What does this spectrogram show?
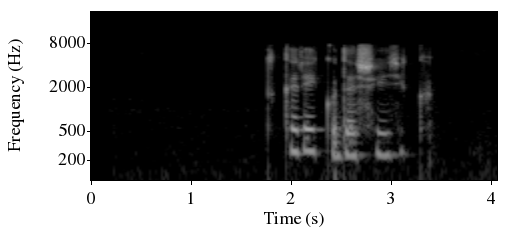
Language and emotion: Russian, sad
